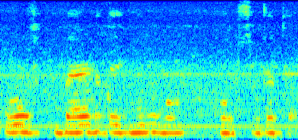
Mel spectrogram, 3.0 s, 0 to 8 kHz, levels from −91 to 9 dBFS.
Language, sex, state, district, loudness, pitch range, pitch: Hindi, male, Uttar Pradesh, Saharanpur, -16 LUFS, 160-170 Hz, 165 Hz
